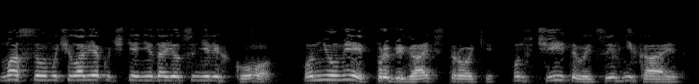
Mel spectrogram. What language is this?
Russian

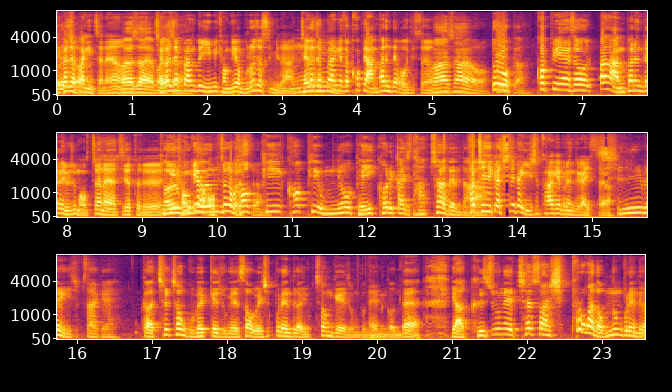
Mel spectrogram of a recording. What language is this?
Korean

